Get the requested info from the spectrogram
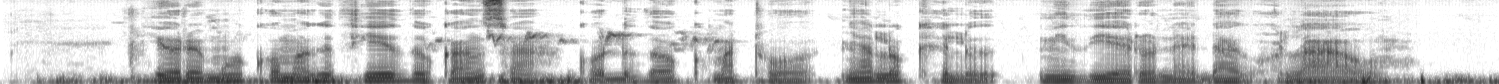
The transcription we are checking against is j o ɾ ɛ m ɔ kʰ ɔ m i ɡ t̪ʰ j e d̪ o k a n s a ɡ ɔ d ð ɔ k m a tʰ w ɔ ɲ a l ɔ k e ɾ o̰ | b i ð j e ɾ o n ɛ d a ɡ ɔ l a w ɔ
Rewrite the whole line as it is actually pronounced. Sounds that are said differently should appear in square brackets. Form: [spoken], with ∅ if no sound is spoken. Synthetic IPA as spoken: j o ɾ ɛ m ɔ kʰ ɔ m [a] ɡ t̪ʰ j e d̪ o k a n s a [k] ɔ d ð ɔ k m a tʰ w ɔ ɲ a l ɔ [kʰ] e [l] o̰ | [m] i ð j e ɾ o n ɛ d a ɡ ɔ l a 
